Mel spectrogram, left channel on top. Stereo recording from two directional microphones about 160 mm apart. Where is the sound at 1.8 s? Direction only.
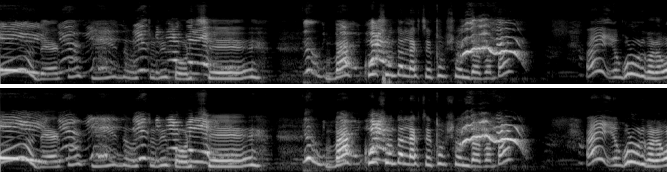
20° left (ahead or behind).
